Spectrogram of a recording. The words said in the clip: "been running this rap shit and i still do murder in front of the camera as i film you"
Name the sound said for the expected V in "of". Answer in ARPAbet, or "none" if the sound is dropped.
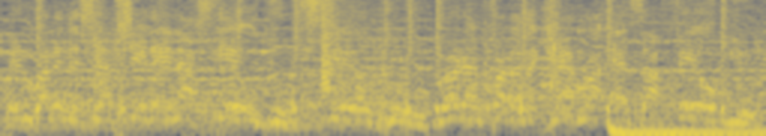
V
